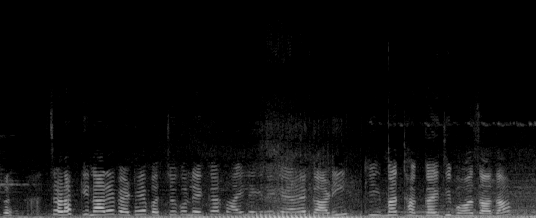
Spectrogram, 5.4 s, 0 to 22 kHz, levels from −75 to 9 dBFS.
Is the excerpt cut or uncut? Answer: uncut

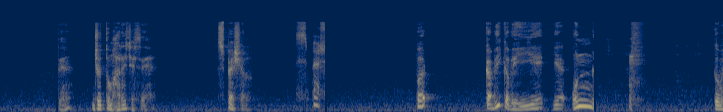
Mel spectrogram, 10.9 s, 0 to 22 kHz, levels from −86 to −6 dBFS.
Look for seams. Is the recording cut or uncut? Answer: uncut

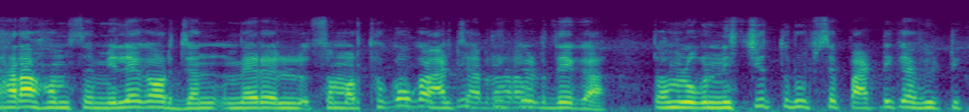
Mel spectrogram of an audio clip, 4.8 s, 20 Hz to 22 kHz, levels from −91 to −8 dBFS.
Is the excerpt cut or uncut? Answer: cut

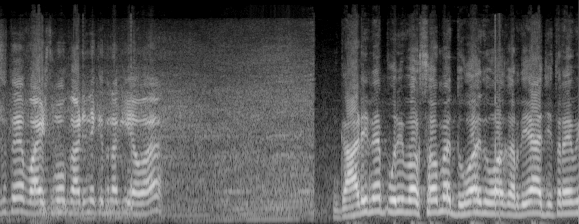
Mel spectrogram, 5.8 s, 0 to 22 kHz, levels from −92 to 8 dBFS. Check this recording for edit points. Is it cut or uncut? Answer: cut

